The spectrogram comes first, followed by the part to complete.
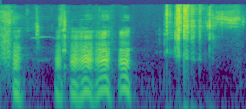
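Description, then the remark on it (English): A few short voiced sounds come first, then a loud, crisp crunch breaks out in a large cinema, echoing and crackling briefly with a bright, rustling tail as it fades. “But the echo in here from that crunch just now was quite something.”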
